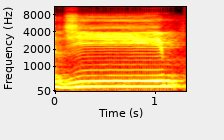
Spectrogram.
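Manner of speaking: جیم with the ee stretched very long; madd lazim. Shown as a demonstration. Teacher models madd for the class, long stretch. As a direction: draw out the ی of جیم on a steady note. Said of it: "مد لازم کے ساتھ".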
